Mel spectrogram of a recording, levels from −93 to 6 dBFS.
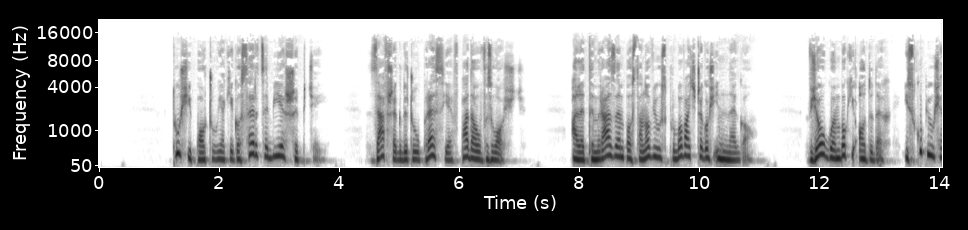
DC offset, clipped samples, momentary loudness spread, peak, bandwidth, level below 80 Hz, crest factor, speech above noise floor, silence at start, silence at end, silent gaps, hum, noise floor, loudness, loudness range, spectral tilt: under 0.1%; under 0.1%; 11 LU; -2 dBFS; 14 kHz; -60 dBFS; 16 dB; 64 dB; 1.25 s; 0 s; none; none; -81 dBFS; -17 LUFS; 4 LU; -6 dB/octave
